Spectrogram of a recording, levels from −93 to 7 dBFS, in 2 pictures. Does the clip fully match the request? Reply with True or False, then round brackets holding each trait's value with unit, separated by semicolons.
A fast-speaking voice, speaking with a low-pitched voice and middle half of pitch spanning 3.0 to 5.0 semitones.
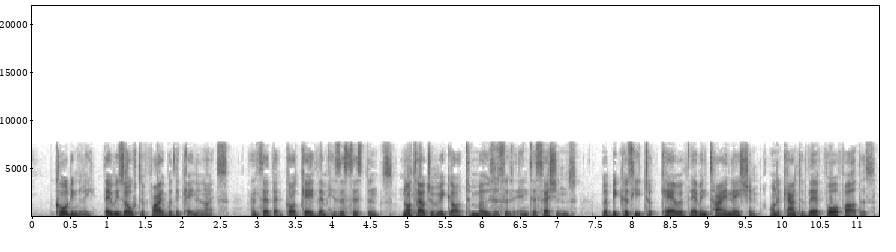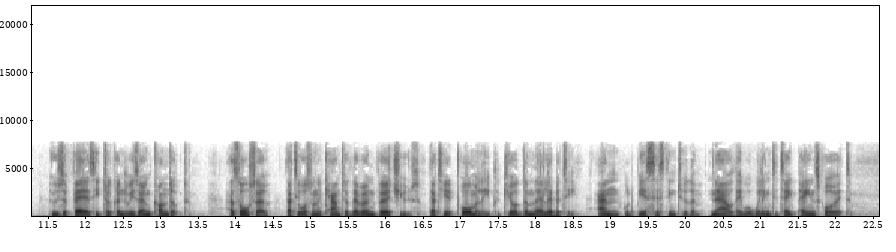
True (210 wpm; 125 Hz; 3.6 semitones)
